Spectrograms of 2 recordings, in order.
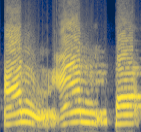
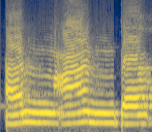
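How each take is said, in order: First: The word is broken apart with a break inside. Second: The word flows smoothly without any break inside. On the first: The speaker calls it wrong. "jangan terputus begitu" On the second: The speaker calls it right. "tapi biasa saja ya, mengalir"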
